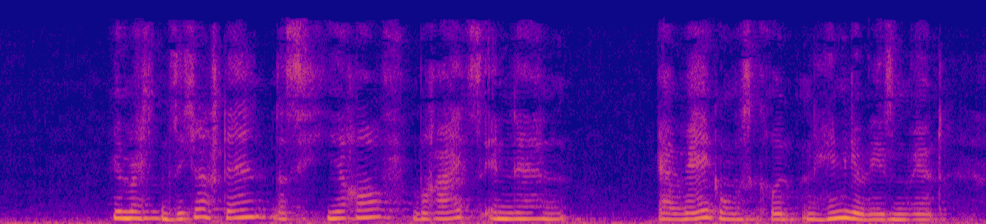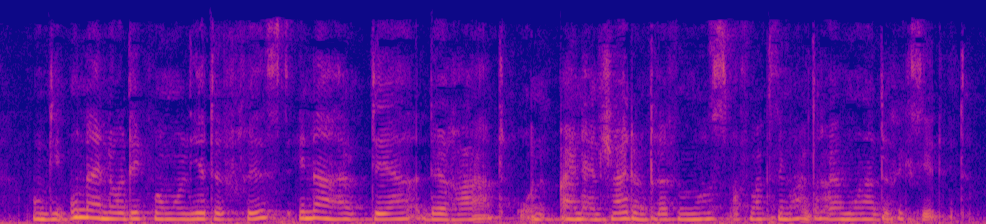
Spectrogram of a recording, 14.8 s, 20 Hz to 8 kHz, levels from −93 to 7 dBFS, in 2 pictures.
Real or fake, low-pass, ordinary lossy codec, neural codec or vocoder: fake; 7.2 kHz; AAC, 32 kbps; codec, 16 kHz, 4 kbps, FreqCodec, larger model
